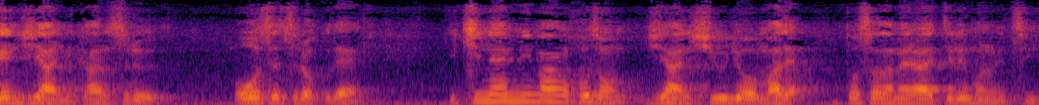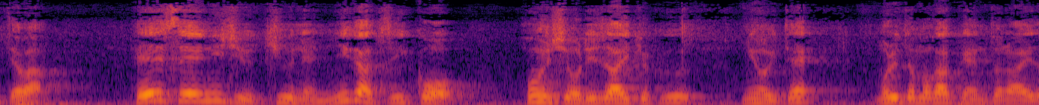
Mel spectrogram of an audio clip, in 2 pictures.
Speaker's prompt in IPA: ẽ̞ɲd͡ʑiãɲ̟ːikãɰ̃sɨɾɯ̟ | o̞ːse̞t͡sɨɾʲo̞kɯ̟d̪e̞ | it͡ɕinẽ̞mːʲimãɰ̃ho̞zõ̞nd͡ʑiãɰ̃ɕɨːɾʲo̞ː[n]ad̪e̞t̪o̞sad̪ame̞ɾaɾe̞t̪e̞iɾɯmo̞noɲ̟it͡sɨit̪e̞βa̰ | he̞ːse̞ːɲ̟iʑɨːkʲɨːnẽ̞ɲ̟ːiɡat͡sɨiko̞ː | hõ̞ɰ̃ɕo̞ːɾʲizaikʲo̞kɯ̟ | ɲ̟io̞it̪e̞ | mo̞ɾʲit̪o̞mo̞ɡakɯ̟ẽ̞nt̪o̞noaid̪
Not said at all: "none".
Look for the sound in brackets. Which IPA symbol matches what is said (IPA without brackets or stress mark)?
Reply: m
